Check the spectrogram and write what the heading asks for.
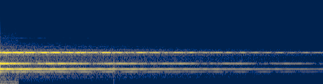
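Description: The last chord of an intro jingle: a bell-like chime of several steady tones ringing out and slowly fading away. The low end drops out just after the start.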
